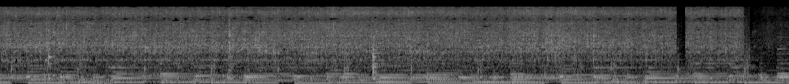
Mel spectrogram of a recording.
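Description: Snake beans sizzling in hot olive oil in a non-stick pan while being stirred with a wooden spatula, with a few light clicks of the spatula. The sizzle dips briefly near the end.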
